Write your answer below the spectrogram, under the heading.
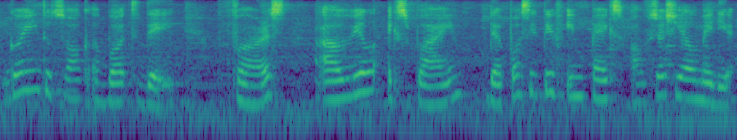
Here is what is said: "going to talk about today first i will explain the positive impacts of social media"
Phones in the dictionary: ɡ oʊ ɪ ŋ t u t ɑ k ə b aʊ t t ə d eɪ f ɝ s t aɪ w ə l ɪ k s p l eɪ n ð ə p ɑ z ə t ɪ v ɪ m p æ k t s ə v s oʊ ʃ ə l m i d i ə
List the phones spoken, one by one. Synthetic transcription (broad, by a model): ɡ oʊ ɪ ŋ t u t ɑ k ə b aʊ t t ə d eɪ f ɝ s t aɪ w ə l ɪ k s p l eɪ n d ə p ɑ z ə t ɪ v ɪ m p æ k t s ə f s oʊ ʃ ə l m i d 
